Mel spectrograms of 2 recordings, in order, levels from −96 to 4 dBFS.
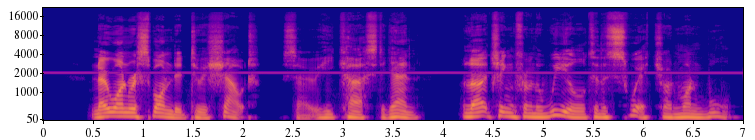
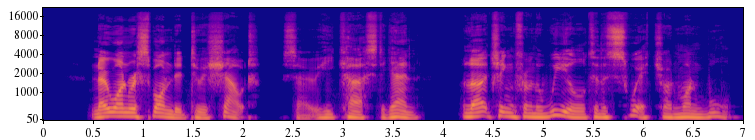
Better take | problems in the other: second | high-pitched whine; faint; throughout; 2 kHz, 30 dB below the speech

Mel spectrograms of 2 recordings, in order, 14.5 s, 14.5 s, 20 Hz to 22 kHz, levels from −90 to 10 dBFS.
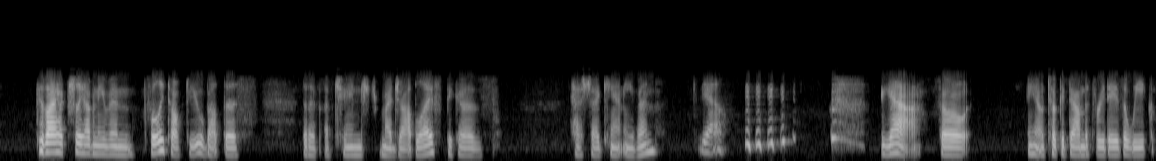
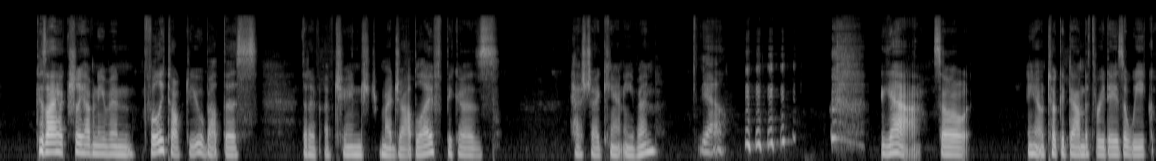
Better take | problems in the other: second | phone-call audio

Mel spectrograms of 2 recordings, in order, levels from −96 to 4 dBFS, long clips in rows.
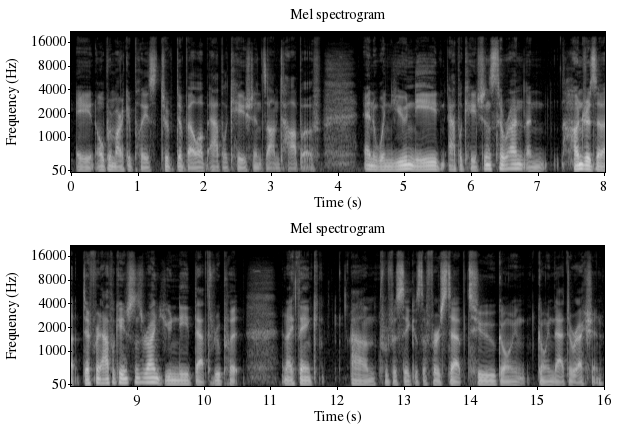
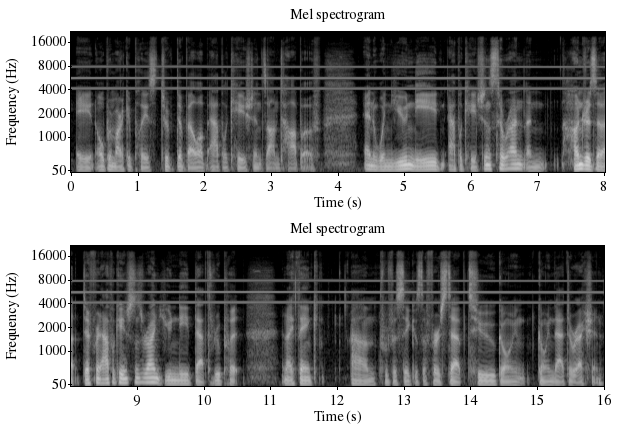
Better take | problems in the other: first | high-pitched whine; noticeable; throughout; 5.5 kHz, 10 dB below the speech

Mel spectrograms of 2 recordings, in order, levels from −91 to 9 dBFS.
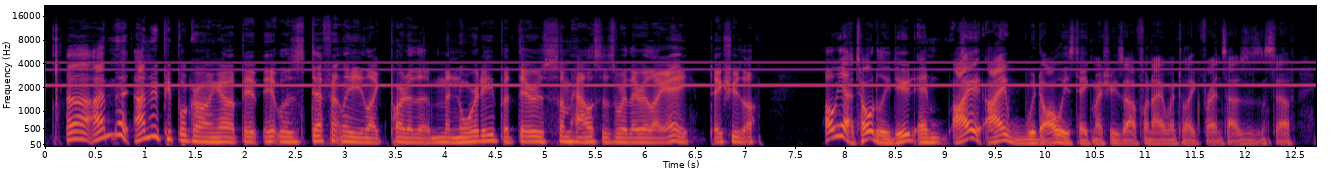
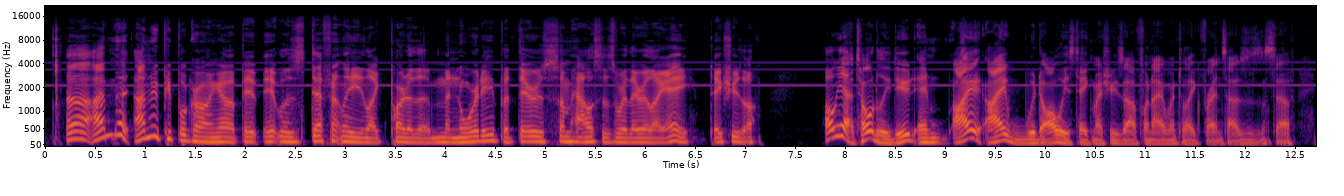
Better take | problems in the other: second | high-pitched whine; loud; throughout; 2 kHz, 10 dB below the speech; faint in the second

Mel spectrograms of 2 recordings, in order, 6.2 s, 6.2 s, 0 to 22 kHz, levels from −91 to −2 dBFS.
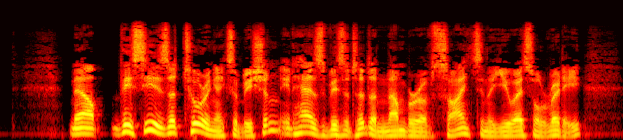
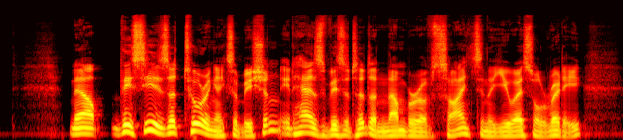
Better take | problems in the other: second | garbled, watery; badly; nothing above 10.5 kHz

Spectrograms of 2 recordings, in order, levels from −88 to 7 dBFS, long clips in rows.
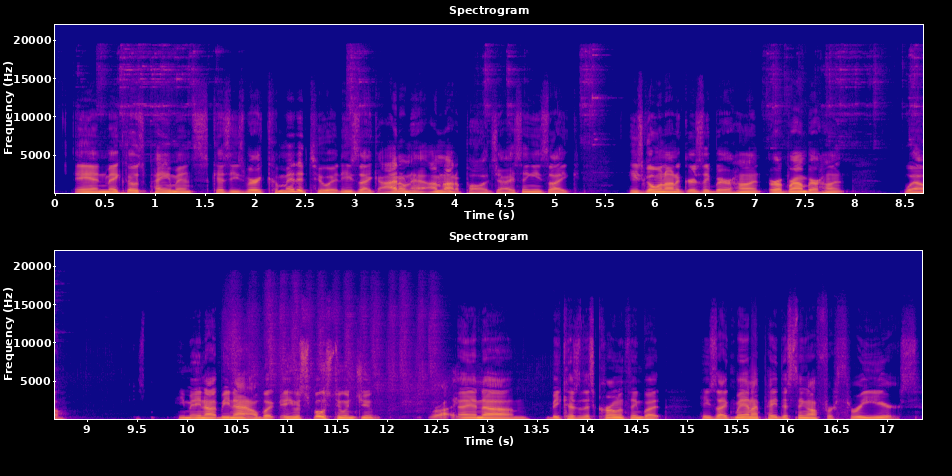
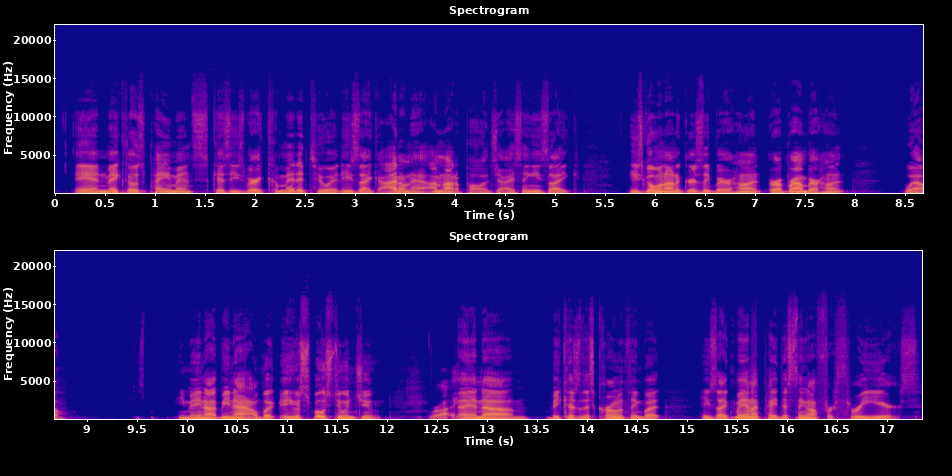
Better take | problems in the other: second | household noises; faint; throughout; 25 dB below the speech

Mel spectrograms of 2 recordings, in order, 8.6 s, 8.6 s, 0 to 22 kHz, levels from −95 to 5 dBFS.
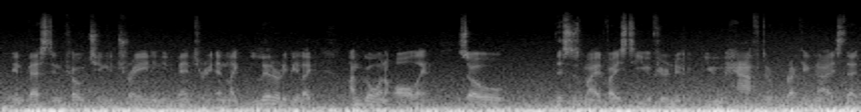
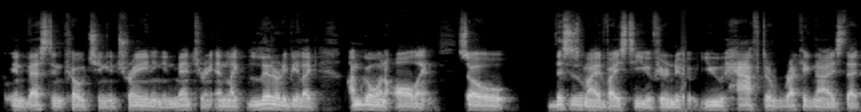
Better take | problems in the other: second | low rumble; loud; throughout; 4 dB below the speech

